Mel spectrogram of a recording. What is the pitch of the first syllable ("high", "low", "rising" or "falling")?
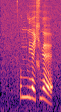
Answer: high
